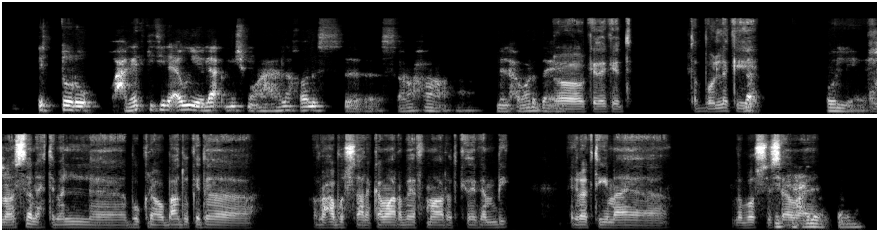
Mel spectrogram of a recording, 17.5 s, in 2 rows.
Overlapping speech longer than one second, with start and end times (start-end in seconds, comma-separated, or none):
none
